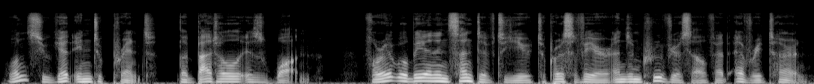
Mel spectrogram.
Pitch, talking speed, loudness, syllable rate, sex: 115 Hz, 185 wpm, -17 LUFS, 5.1 syllables/s, male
